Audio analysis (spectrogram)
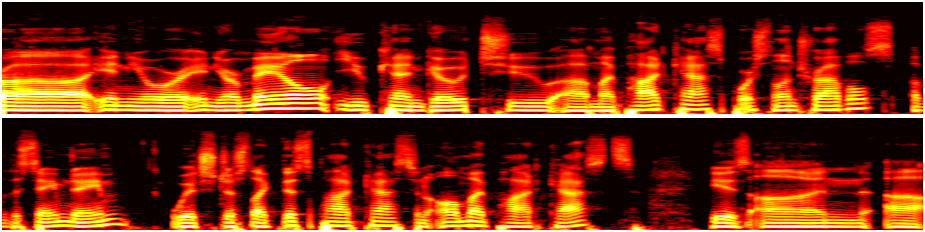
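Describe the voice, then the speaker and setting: Chatty low-voiced man hosting his show. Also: a little mellow, clean tone, dry recording, studio quality. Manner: chatty, upbeat, self-interrupting with fillers. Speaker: podcast host and author. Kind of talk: casual live-stream sign-off.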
